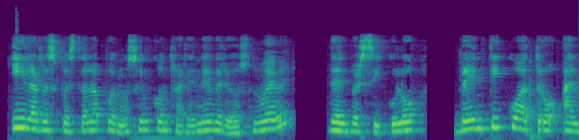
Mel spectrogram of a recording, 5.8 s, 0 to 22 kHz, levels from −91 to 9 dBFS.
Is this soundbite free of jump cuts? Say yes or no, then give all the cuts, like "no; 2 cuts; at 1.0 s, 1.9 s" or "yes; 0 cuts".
yes; 0 cuts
